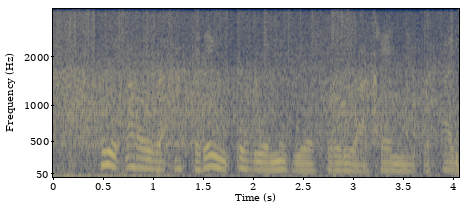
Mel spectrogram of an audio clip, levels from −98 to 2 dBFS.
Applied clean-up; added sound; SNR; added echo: none; Wind; 2 dB; none.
